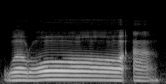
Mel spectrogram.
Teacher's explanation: This is also a four count med, and the med itself will also be heavy because of the heaviness of the راء. وراء.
